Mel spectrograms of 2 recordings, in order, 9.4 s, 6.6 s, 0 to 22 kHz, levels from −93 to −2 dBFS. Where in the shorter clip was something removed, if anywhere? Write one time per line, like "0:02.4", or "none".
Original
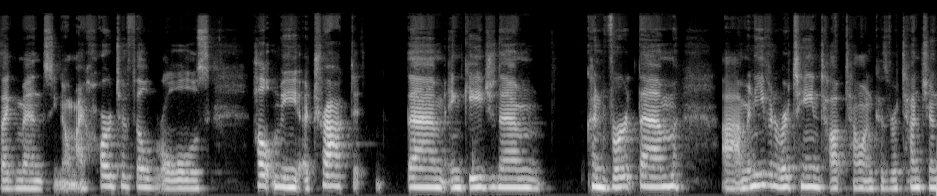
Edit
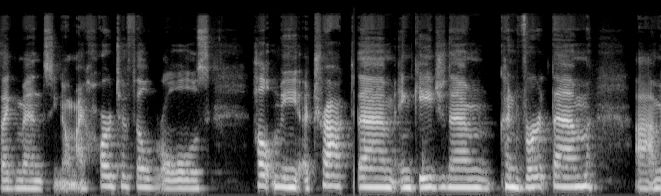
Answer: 0:03.5
0:04.9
